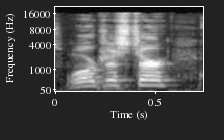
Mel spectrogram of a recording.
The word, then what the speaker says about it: Worcester: Worcester High School, is that how you say it? – Worcester. – Worcester.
